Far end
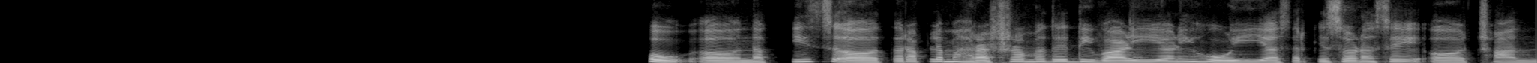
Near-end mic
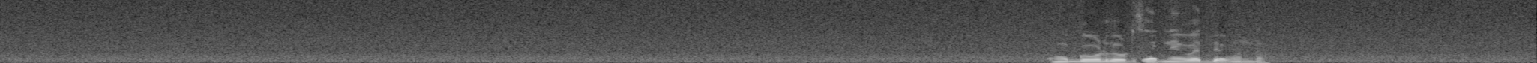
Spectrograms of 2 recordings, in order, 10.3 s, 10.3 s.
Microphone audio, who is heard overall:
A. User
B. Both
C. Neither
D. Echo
A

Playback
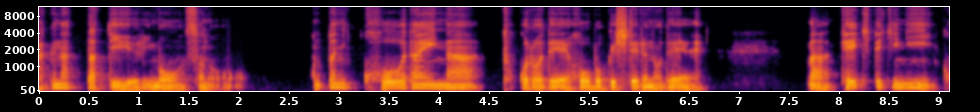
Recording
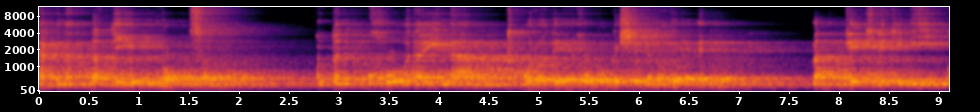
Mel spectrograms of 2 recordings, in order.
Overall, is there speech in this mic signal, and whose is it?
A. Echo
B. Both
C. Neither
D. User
A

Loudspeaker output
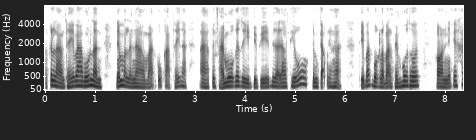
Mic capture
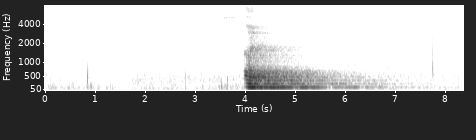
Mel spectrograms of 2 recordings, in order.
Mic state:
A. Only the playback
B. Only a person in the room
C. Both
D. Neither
B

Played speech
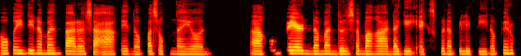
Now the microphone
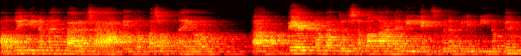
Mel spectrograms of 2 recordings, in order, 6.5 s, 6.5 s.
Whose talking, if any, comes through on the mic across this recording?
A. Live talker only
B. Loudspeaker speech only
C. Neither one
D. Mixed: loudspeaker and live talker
B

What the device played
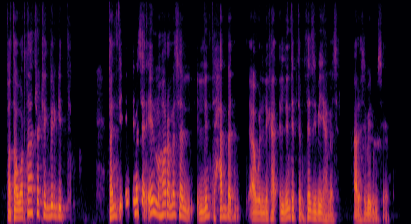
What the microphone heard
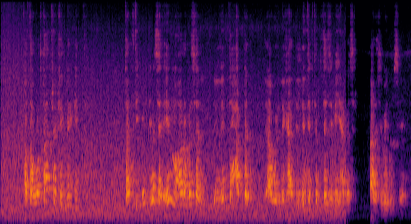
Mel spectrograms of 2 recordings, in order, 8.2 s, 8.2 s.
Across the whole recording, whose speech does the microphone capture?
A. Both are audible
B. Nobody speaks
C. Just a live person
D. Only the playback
D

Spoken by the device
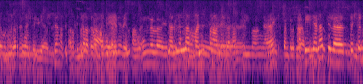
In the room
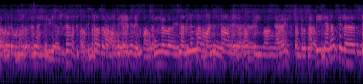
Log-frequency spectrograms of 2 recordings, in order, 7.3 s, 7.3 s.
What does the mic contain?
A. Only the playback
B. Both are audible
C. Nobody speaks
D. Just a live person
A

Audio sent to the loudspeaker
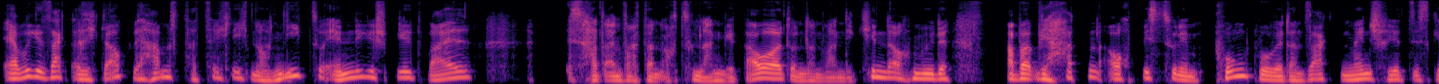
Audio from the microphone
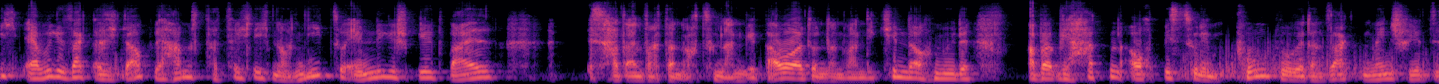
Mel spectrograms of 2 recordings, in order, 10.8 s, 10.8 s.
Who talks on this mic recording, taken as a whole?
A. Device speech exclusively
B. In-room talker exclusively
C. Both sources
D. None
A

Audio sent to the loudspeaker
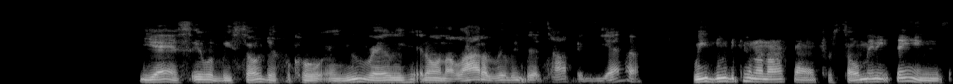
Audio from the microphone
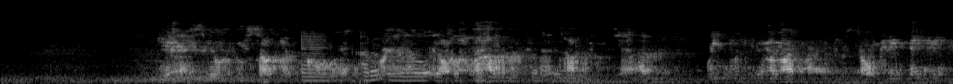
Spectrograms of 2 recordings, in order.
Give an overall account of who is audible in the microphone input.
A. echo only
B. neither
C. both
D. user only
C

